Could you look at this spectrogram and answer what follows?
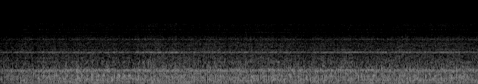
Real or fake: fake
